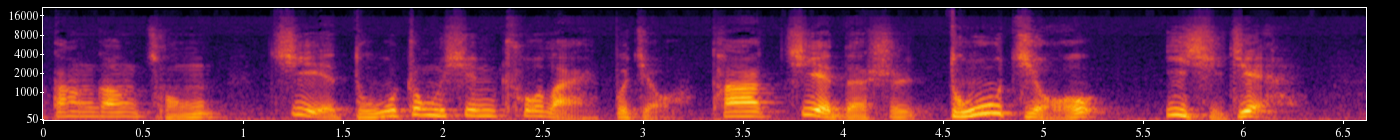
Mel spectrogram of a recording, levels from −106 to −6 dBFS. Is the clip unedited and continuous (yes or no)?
no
